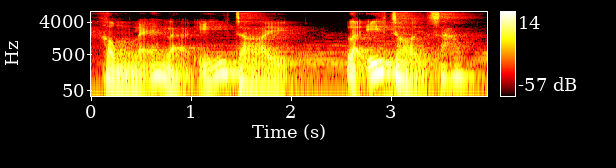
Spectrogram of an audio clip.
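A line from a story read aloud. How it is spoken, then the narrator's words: Sad voice. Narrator (Vietnamese): Bố nó nói với giọng u buồn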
